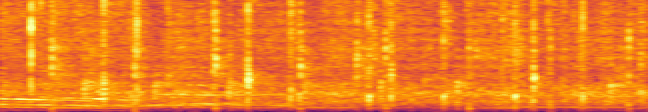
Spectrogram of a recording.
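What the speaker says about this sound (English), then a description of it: "Give it up for the audience." A studio audience claps loudly and steadily for a few seconds, a dense, continuous patter of many hands with no voices standing out.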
